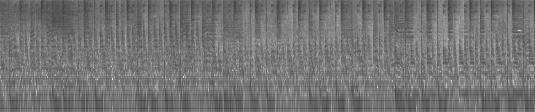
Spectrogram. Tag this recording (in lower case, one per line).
music
electronica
